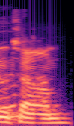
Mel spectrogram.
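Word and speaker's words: Mentone: Menone. Is that the name of the show? Yeah, Menone.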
